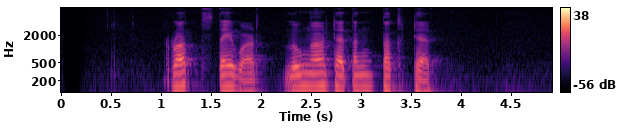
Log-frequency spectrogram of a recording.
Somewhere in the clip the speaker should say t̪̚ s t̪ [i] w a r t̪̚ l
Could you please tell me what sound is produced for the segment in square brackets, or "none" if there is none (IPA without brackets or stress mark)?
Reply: e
